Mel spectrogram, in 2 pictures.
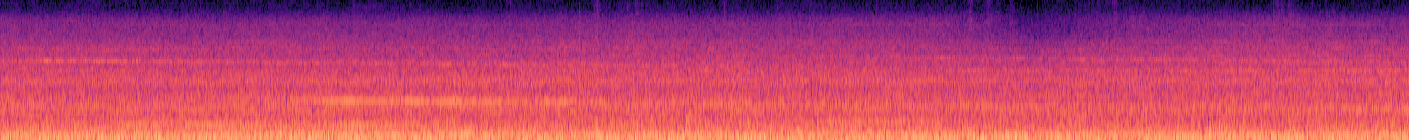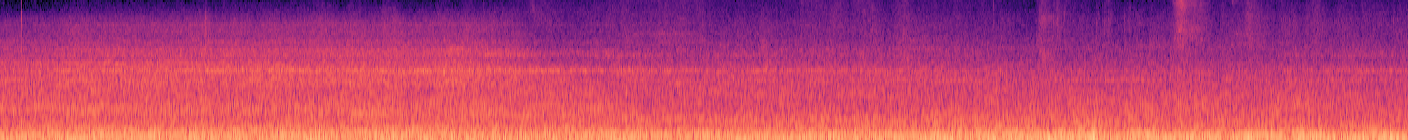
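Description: Airport Rail Link electric train running between stations, heard from inside the car: a steady low rumble of wheels on track, with faint motor whines gliding slowly down in pitch. A few sharp clicks near the end.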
